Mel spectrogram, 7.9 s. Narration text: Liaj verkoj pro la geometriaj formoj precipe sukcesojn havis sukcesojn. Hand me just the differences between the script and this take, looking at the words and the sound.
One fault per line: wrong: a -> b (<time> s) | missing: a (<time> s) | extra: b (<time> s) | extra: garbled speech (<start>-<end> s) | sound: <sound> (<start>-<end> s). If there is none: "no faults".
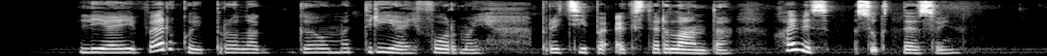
wrong: sukcesojn -> eksterlanda (4.7 s)
sound: dropout (6.7-6.8 s)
